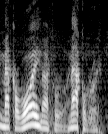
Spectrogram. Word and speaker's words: McIlroy: McIlroy? – McIlroy.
